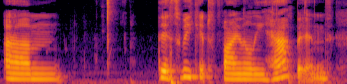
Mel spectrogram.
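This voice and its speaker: Speaking slowly in a mid-range voice, a young woman rambles through her casual solo podcast, sprinkling in plenty of "like." She's at home in her bathroom, and her voice is slightly raspy as it recovers from being lost.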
